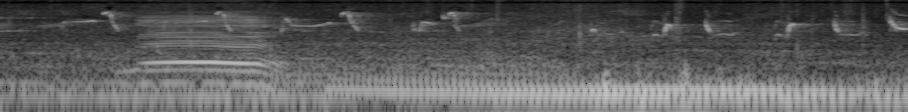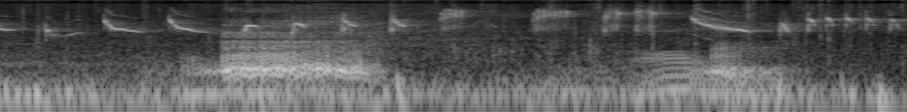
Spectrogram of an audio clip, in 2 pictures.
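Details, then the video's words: Herd of healthy cattle walking together to the barn, driven by a herder: a harmonic, drawn-out moo near the start and a rougher, noisier low call around six seconds, with many chirping birds throughout. "Suara Sapi Moo"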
